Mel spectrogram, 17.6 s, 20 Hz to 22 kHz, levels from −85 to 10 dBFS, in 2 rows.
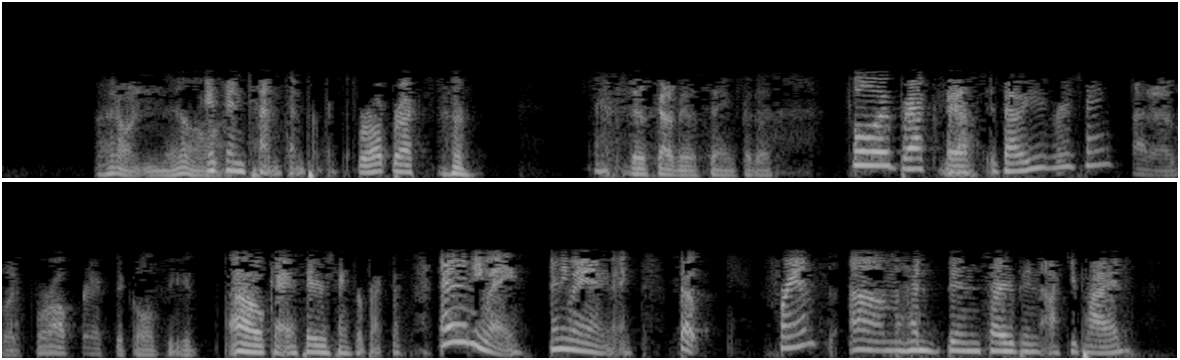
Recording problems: garbled, watery; badly
high frequencies cut off; severe; nothing above 4 kHz

